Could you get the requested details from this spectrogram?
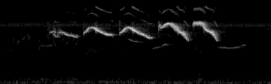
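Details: Papa-capim of the Bahian type singing in the wild, a song offered as a recording for teaching other birds: five clear, high whistled phrases in quick succession, each an arching sweep rising then falling, over a steady faint hiss.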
